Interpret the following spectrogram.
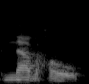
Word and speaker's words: Navajo: yeah Navajo, like I don't know how to pronounce it yeah properly. they call them Navajo. Navajo, okay, Yeah, Navajo, okay.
